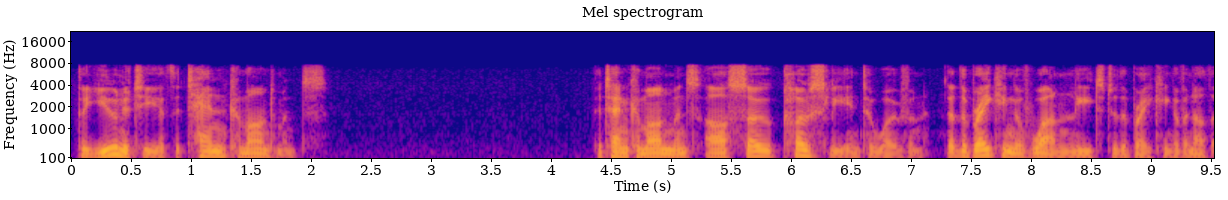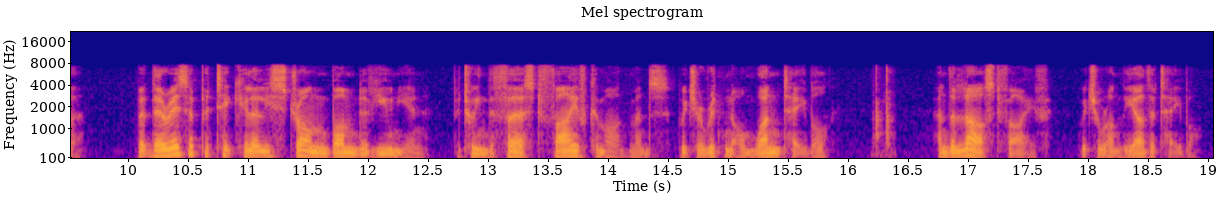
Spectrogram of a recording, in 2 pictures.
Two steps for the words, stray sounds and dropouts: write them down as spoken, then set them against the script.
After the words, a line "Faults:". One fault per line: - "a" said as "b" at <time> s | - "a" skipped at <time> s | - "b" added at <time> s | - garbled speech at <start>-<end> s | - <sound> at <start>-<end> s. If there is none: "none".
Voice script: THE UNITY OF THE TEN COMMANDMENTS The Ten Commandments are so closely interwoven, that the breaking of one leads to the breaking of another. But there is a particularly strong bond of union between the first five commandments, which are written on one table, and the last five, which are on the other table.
THE UNITY OF THE TEN COMMANDMENTS The Ten Commandments are so closely interwoven, that the breaking of one leads to the breaking of another. But there is a particularly strong bond of union between the first five commandments, which are written on one table, and the last five, which are on the other table.
Faults:
- tap at 16.2-16.4 s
